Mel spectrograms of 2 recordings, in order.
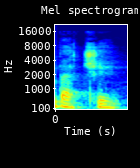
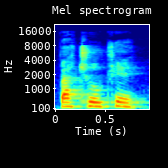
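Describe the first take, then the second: First: Said in the usual way. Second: "بچوکه" with a Shirazi -oke ending; Shirazi accent. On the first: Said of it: "روی لهجهش کار کنه". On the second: Shown as a demonstration. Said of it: "به عنوان مثال یه شیرازی".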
